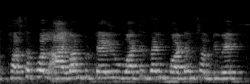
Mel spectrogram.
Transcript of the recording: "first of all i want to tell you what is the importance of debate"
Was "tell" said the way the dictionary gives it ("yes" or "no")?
yes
